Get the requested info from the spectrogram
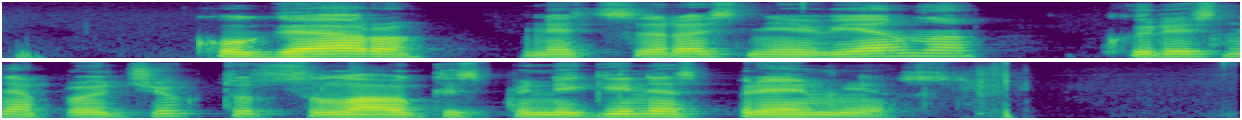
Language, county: Lithuanian, Kaunas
